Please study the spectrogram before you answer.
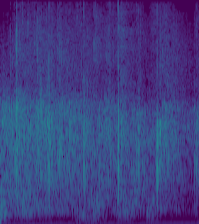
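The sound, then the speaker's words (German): A church audience gives warm applause during a Sunday service, welcoming a guest. The clapping is steady, even and soft, with no voices over it. “Und deswegen lass uns Tore mit einem warmherzigen, tosenden Applaus begrüßen.”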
